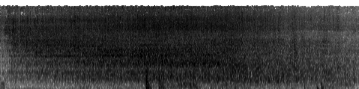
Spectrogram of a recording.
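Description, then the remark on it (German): A little chicken broth poured into a hot pot of browned caramel for chestnuts sets off a loud, continuous hissing sizzle that swells quickly and holds steady, with a few soft clicks and rattles underneath. “So, jetzt hat der Farbe genommen und bevor er jetzt zu dunkel wird, gebe ich ein bisschen Hühnerbrühe dazu.”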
